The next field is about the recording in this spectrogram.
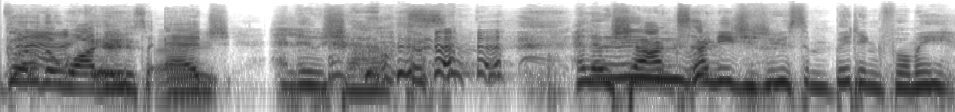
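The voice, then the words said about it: Put-on British accent. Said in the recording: “they have British accents”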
